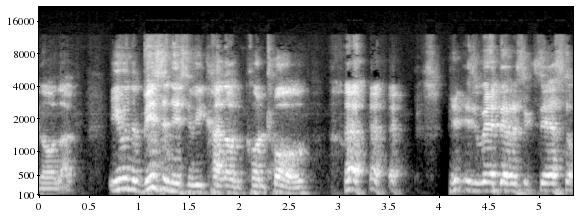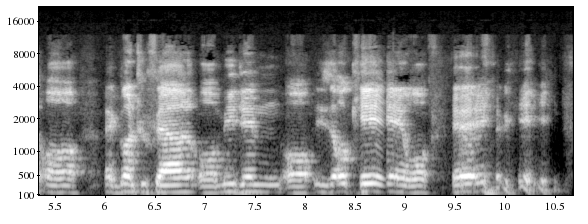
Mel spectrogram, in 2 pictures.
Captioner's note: laughs; laughs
